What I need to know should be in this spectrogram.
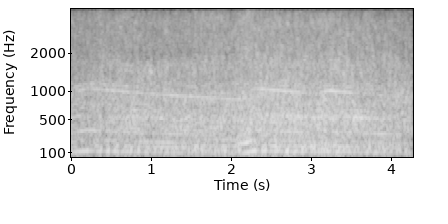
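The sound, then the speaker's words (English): A Ski-Doo Formula SL snowmobile engine roars steadily, a loud, even drone with a low hum underneath that holds without pause throughout. “Weasel is 12, been driving snowmobiles since he was 9. This one's his very own, a present from Dad. It's a Skidoo Formula SL,”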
